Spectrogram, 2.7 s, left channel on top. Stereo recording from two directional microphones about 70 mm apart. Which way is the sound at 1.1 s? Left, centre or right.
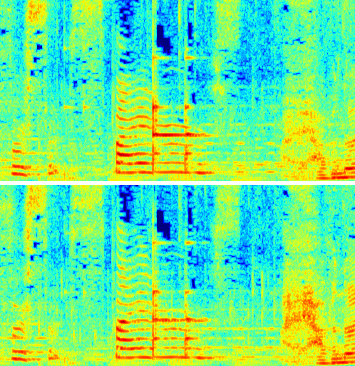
Left.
